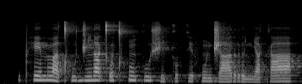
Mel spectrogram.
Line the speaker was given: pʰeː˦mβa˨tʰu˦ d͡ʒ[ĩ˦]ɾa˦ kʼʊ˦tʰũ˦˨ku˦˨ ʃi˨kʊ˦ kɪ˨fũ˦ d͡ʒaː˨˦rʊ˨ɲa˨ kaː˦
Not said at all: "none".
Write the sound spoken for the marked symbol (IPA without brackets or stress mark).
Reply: ĩ˦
